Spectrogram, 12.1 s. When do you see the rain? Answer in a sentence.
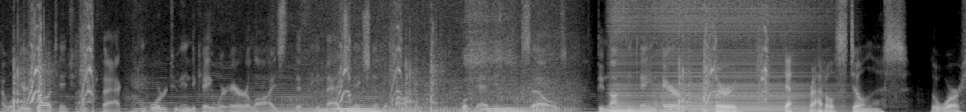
The rain can't be heard in this clip.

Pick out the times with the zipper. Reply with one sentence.
You can hear the zipper from 0.2 to 1.2 s, from 4.2 to 5.0 s and from 8.7 to 9.7 s.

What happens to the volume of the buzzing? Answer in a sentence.
The volume of the buzzing goes up.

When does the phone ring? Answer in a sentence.
You can hear the ringing phone from 0.1 to 1.2 s, from 5.0 to 5.7 s and from 8.4 to 9.7 s.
